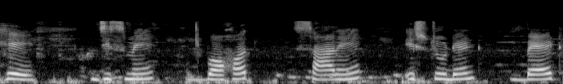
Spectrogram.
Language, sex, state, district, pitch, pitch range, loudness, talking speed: Hindi, female, Madhya Pradesh, Dhar, 245 Hz, 230-260 Hz, -16 LUFS, 65 wpm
